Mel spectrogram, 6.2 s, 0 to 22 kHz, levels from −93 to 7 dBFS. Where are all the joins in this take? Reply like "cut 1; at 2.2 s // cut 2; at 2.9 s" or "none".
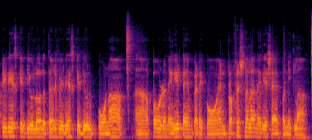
none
